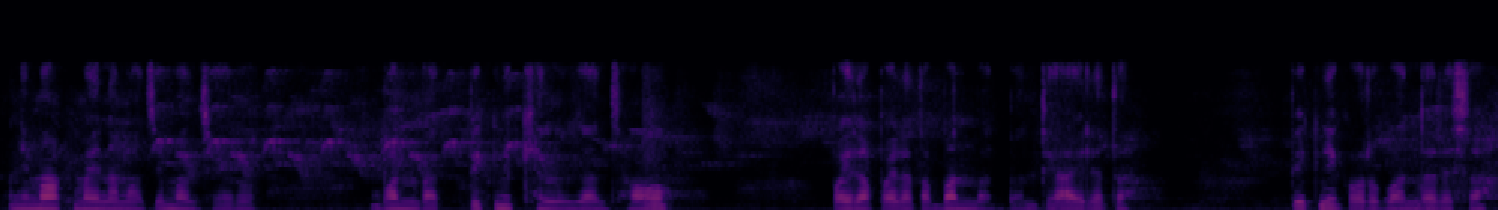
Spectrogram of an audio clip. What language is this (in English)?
Nepali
